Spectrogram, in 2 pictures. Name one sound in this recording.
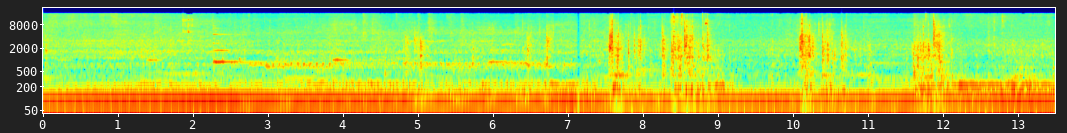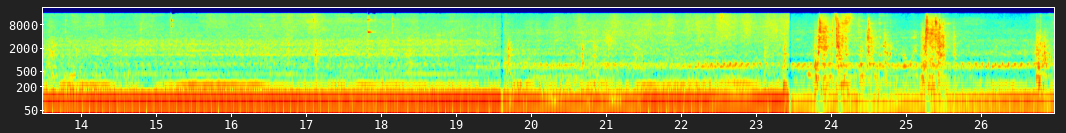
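An excavator engine rumbles steadily nearby.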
